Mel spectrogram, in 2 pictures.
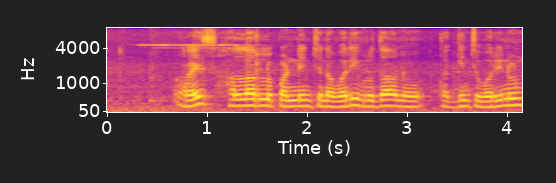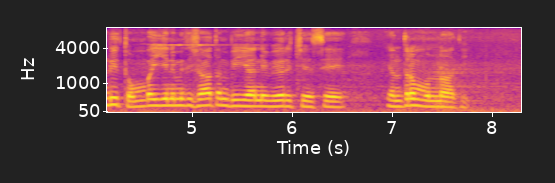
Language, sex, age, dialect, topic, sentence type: Telugu, male, 25-30, Southern, agriculture, statement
